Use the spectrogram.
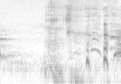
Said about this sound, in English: dogs, can you know, we're reading a heavy question here. Could you clam up, please, thank you.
